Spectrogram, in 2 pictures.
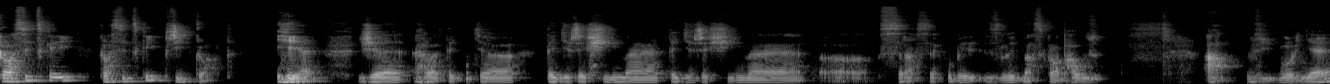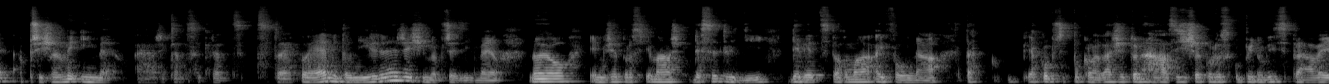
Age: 20-39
